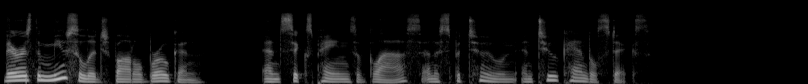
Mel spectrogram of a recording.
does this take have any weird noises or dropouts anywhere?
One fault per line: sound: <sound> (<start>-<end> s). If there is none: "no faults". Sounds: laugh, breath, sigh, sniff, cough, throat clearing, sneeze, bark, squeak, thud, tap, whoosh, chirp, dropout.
no faults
